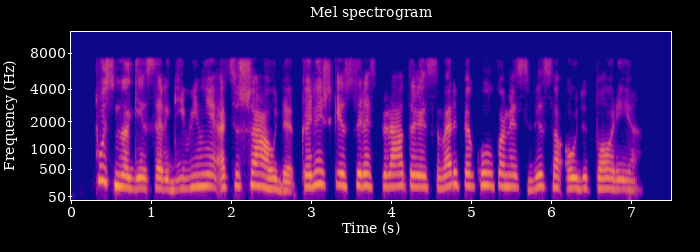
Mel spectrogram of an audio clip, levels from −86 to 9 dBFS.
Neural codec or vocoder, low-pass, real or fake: codec, 16 kHz, 2 kbps, X-Codec, HuBERT features, trained on general audio; 7.2 kHz; fake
